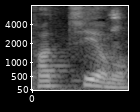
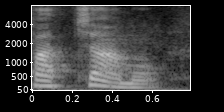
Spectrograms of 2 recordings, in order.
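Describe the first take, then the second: First: An 'ee-ya' sound follows the 'ch'. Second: The 'ch' goes straight into 'a'. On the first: The speaker calls it wrong. "অনেকে এটাকে ফাচ্চিয়ামো বলে" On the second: The speaker calls it right. "এটা হবে ফাচ্চামো"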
